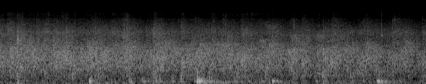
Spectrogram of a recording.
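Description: Audience applauding, with the clapping easing off near the end.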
